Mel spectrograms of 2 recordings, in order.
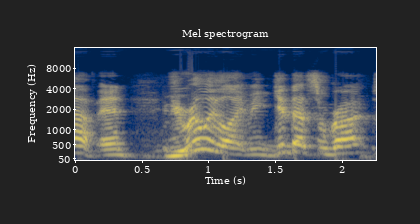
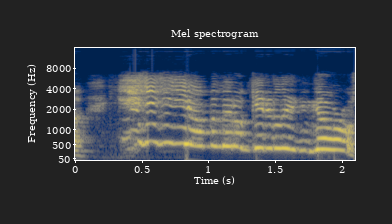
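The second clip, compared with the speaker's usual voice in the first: mocking giddy girl; 13 semitones higher than usual. Vlogger mocking old Harley Quinn, high girly voice. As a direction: parody a giddy little girl. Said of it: "instead of the".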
